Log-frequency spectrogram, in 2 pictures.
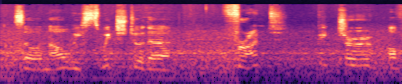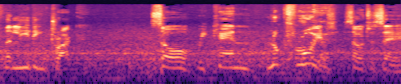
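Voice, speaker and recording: Over loud background noise, a man speaks very slowly with long, frequent pauses. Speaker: system demonstrator. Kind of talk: explanatory demo commentary. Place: car.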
